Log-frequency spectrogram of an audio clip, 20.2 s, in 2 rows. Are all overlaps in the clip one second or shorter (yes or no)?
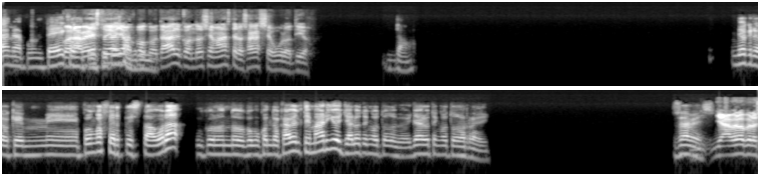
no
